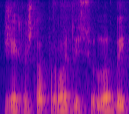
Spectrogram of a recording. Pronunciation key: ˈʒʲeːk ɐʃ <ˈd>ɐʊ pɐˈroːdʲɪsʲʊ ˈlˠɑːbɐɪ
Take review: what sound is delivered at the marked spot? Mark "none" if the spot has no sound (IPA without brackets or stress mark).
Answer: t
